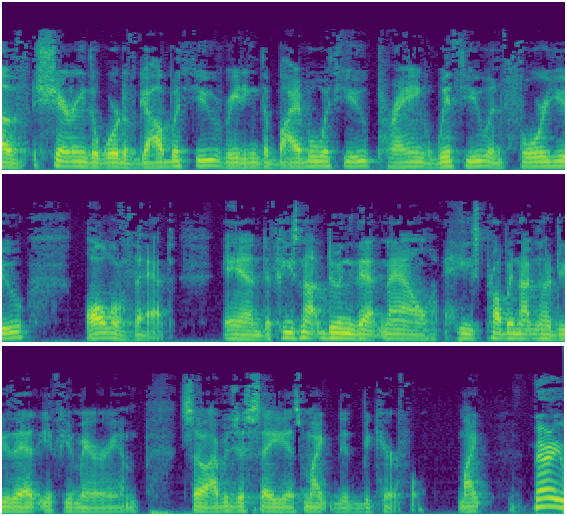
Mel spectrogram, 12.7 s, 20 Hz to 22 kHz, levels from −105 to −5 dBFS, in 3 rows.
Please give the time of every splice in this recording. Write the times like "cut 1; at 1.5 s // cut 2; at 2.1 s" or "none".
none

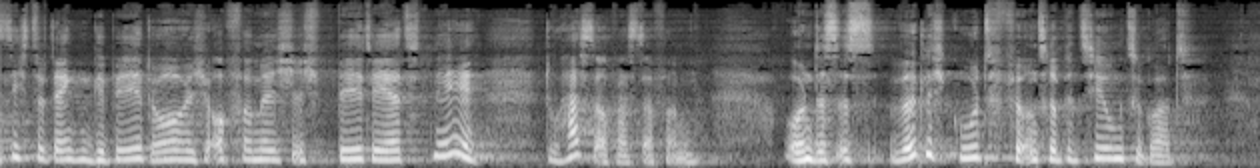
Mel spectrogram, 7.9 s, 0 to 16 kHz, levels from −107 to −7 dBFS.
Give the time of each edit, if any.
none

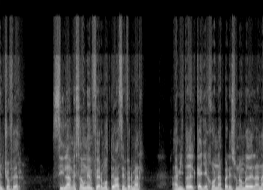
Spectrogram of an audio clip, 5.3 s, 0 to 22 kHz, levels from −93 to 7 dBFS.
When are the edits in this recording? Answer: cut 1; at 1.0 s

